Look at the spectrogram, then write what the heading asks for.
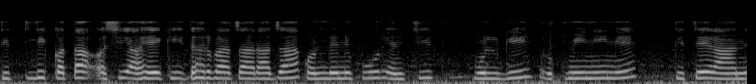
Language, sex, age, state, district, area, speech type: Marathi, female, 30-45, Maharashtra, Amravati, urban, spontaneous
